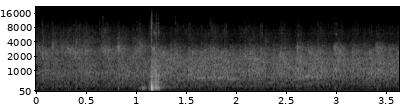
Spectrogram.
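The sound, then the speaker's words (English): A church audience claps hands for the Lord in a steady, dense wash of applause, with one sharper, louder clap standing out early on before the clapping continues evenly. “Would you clap your hands for the Lord a minute?”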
